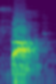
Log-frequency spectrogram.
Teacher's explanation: फा ऊपर के दांतों का कॉर्नर और नीचे के लिप्स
